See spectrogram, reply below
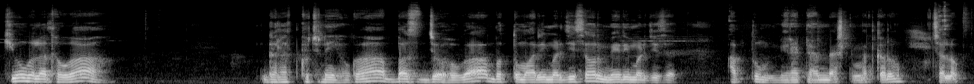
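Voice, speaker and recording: A man's voice: fairly low pitch, unhurried, warm tone, slightly rough. A man playing a pushy, scheming landlord who talks in an impatient, pressuring and dismissive way, in an amateur drama skit. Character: pushy, scheming middle-aged male landlord.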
